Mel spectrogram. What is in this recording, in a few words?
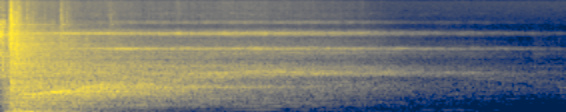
Mechanical Start; Warframe; Nokko Colony; Visions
